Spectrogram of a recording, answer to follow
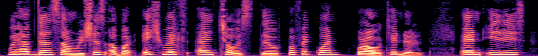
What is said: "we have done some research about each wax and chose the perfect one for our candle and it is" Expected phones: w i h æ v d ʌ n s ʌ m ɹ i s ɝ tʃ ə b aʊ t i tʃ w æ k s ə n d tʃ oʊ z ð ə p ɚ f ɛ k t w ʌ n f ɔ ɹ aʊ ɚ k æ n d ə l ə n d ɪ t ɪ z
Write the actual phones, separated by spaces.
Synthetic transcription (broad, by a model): w i h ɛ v d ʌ n s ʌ m ɹ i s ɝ s ə b aʊ t i tʃ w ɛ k s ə n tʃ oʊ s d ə p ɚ f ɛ k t w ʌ n f ɔ ɹ aʊ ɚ k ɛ n d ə l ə n ɪ t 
